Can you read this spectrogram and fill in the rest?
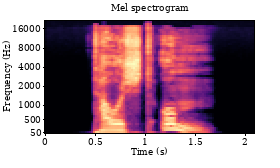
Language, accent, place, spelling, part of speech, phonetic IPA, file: German, Germany, Berlin, tauscht um, verb, [ˌtaʊ̯ʃt ˈʊm], De-tauscht um.ogg
- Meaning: inflection of umtauschen: 1. third-person singular present 2. second-person plural present 3. plural imperative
